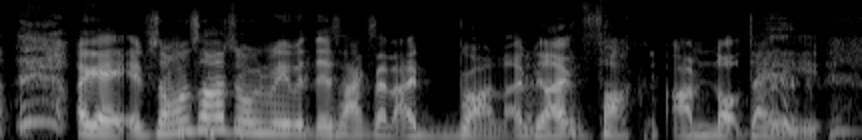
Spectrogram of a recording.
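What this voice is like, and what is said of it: Usual voice. Nothing is said of it.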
